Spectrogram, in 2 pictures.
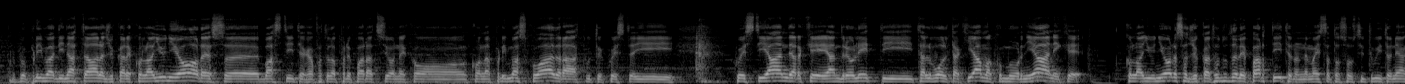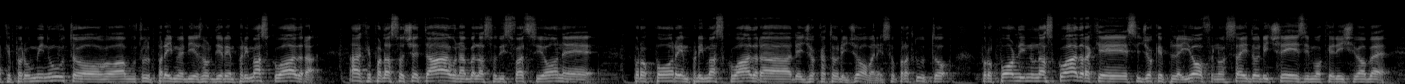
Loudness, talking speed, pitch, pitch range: -32 LUFS, 190 wpm, 140 Hz, 130-150 Hz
